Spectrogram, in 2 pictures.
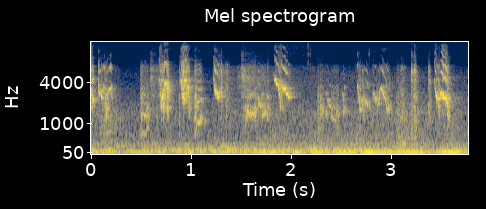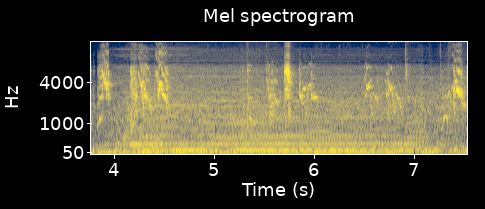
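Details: Budgie chatter: rapid squawks and chirps in dense bursts, with a constant low mechanical hum underneath.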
